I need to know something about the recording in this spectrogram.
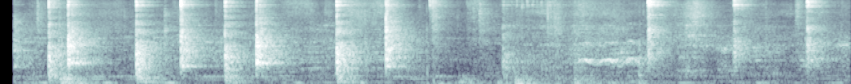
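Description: Table tennis ball bouncing on the table and being tapped with a paddle: a string of sharp, irregular clicks, quick in the first three seconds, then fewer and farther apart.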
